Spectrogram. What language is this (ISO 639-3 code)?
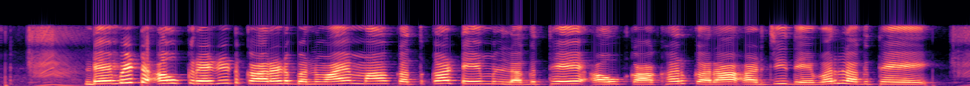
hne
